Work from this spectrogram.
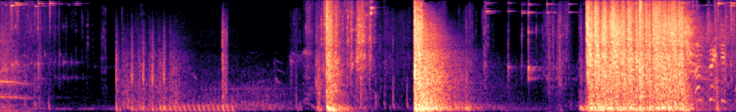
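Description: Bursts of automatic gunfire in Call of Duty Warzone, with sharp shots and rapid volleys rising to a loud sustained fusillade near the end, separated by quieter gaps.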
